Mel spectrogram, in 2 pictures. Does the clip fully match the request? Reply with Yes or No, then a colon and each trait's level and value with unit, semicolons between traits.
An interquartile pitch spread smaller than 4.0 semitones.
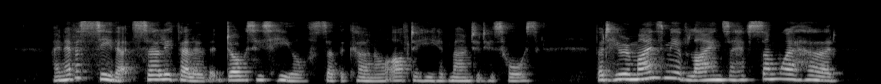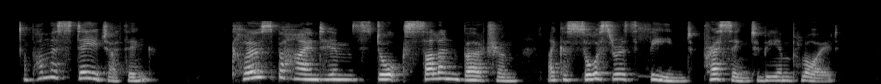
No: wide, 5.4 semitones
